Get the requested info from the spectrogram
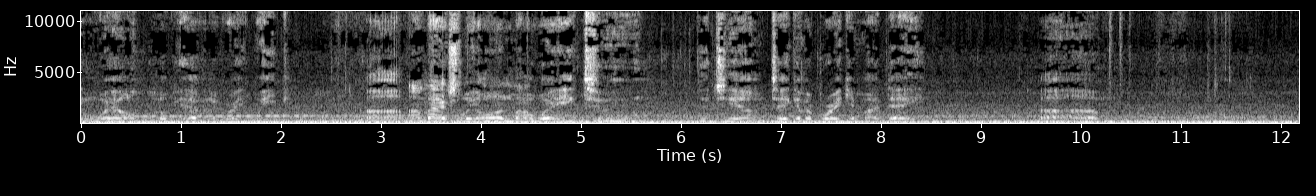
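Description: Steady low road and engine rumble inside a moving car's cabin, under a man talking.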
